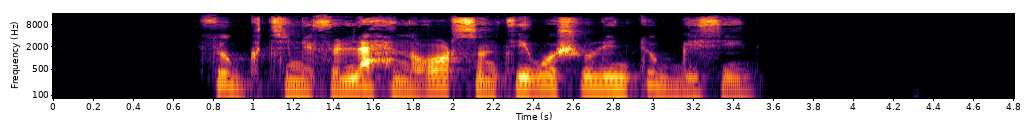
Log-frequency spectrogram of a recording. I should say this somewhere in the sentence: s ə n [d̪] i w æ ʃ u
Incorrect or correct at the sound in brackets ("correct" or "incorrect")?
incorrect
